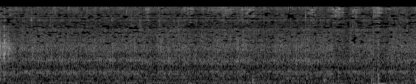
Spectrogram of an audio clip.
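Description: Vegetables and fresh methi leaves sizzling in hot oil in an aluminium pressure cooker, a steady hiss, with a single light click at the start.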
